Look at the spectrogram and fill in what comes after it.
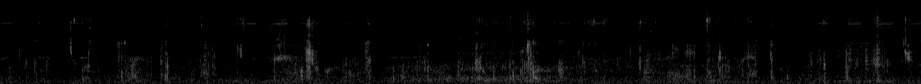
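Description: Faint chewing and mouth sounds of a person eating a mouthful of sticky rice and curry, with scattered small clicks and crackles.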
